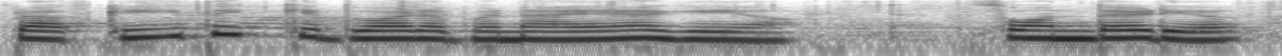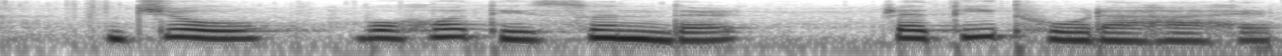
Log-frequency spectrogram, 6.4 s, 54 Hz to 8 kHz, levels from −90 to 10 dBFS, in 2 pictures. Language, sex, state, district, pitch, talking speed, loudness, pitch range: Hindi, female, Bihar, West Champaran, 255 Hz, 130 wpm, -13 LUFS, 240-275 Hz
